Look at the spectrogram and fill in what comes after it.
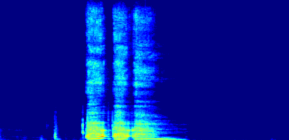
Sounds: Throat clearing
